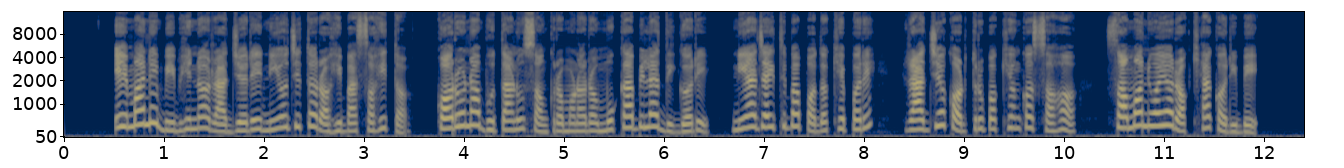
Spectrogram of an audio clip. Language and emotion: Odia, neutral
